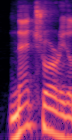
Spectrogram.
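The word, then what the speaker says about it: natural: 뭐다 이거죠 발음이 뭐예요 내추럴이죠 내추럴 a의 발음이 뭐다 에 발음입니다 그래서 명사일 때는 a가 a 발음 나서 네이처였는데 형용사일 때는 내추럴이다 다 알고 있는 거니까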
